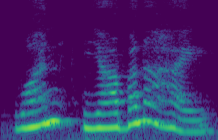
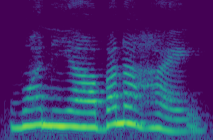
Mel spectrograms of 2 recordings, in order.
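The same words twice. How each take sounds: The two takes are said the same way.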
